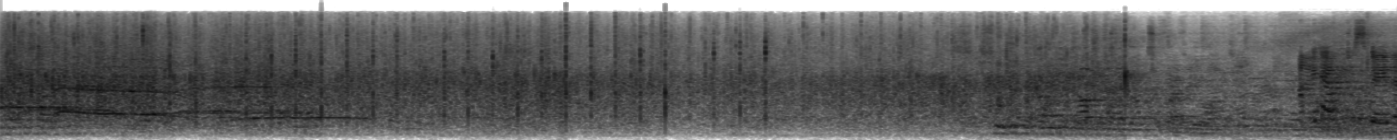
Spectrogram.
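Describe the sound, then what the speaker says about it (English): An audience at a fan convention gives a long, loud round of applause, dense clapping filling the room with light crowd chatter underneath. "If you could please give another huge round of applause for Linda from the Wisconsin Humane Society."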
